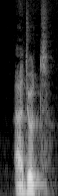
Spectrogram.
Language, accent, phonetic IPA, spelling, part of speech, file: Catalan, Valencia, [aˈd͡ʒuts], ajuts, noun, LL-Q7026 (cat)-ajuts.wav
- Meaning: plural of ajut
